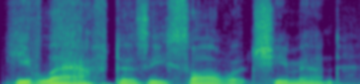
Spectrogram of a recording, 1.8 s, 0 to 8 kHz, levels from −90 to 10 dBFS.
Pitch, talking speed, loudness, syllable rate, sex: 120 Hz, 265 wpm, -16 LUFS, 5.5 syllables/s, male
